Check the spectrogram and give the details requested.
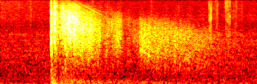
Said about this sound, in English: I just threw a grenade over here, and it exploded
